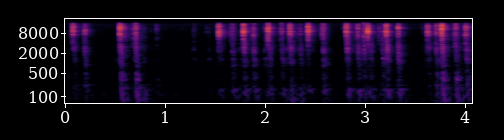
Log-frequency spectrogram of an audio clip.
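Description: Fingertips type on a pink AUKEY plastic mechanical gaming keyboard with blue switches. Bright, sharp clicks come in quick bursts over a faint low thud, with a brief pause about a second in before the typing resumes.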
